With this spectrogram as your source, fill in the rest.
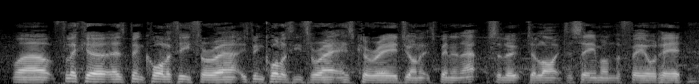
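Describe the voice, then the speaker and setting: A man with a fairly low pitch talks at a fairly quick pace, with hardly any pauses and fairly even intonation. There is noticeable background noise. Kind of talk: sports commentary, live colour commentary with jokes.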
